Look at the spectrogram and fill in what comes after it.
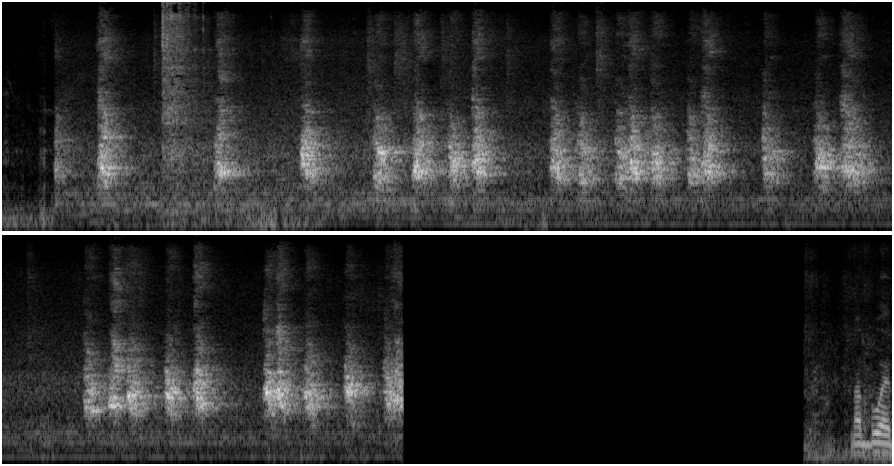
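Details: Pit bull at a breeding kennel, with the dogs Prince, Roxy and Zeus present, barking in loud, sharp, broken bursts about once a second for roughly thirteen seconds, then silence and a short final noise.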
